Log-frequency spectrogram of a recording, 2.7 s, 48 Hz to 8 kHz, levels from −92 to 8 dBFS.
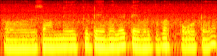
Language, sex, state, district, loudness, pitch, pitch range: Hindi, male, Haryana, Jhajjar, -15 LUFS, 115 Hz, 110-120 Hz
